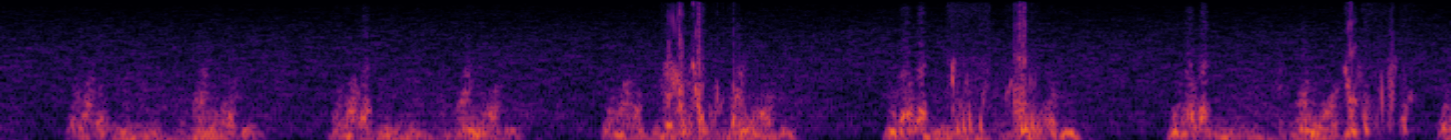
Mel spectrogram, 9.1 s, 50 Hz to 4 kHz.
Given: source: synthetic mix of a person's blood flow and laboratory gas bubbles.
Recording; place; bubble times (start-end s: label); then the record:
Doppler ultrasound of blood flow; precordium
4.12-4.62 s: bubbles
5.91-6.18 s: bubbles
6.28-6.50 s: bubbles
8.38-8.85 s: bubbles
From the record:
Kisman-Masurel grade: 223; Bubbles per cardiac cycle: several, 3 to 8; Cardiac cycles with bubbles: 10 to 50%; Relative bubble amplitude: loud (0.450 to 0.775); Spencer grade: 2 (many but less than half of the cardiac periods contain bubble signals, singularly or in groups); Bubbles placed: anywhere in the cardiac cycle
